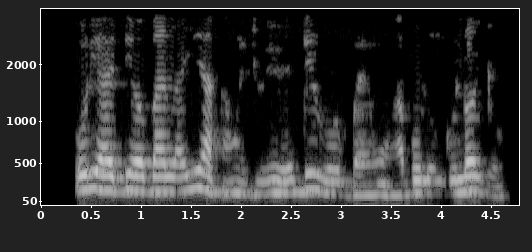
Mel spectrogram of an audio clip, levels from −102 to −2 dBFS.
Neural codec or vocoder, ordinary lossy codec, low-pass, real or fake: none; none; 3.6 kHz; real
